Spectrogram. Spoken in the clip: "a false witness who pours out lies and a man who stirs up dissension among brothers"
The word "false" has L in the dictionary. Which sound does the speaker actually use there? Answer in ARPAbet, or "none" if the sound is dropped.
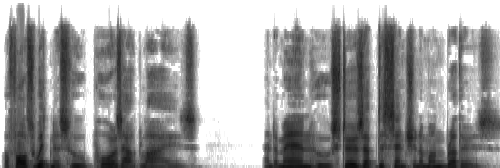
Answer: L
